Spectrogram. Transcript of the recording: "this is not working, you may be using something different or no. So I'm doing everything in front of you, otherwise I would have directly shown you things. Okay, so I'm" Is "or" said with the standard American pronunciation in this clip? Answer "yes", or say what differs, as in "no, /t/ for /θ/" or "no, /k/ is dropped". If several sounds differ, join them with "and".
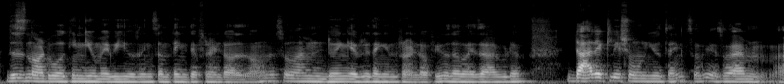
no, /l/ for /ɹ/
